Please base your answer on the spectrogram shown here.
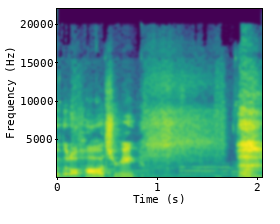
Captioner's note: deeply inhaling; sharp exhaling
